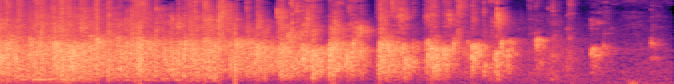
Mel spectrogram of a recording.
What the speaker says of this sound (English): please, I would like you to give yourself a round of applause before starting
